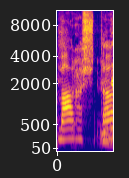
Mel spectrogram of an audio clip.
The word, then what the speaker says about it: Maharashtra: 네, 마라슈트라입니다. 마하라슈트라. 이게 진짜 원어민 발음이에요.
